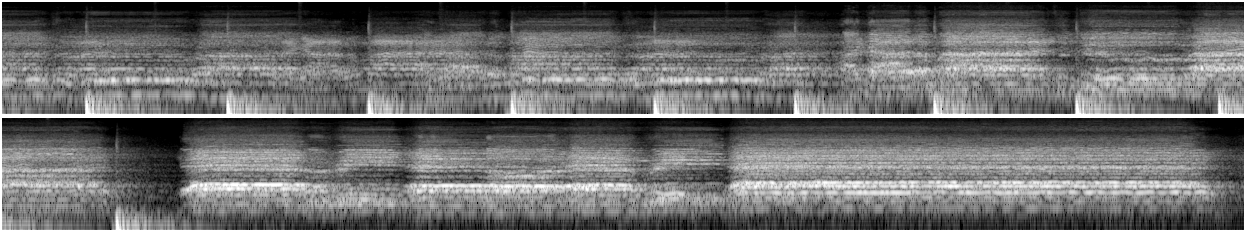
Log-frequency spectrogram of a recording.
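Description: Men's gospel choir singing in full voice over a low beat that falls about once a second. About ten seconds in the beat stops and the choir holds long sustained chords on its own, breaking off right at the end.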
